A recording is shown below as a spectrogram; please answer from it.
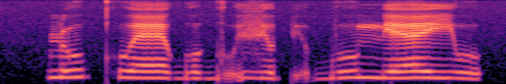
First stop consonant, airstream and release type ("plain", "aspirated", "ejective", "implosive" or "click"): aspirated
